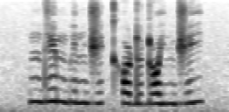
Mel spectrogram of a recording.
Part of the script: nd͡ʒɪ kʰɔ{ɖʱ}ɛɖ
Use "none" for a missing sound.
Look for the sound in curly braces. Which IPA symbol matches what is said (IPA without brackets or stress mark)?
ɖ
